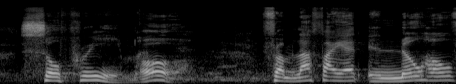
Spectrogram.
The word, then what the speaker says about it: Suprême: It's pronounced Supreme.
